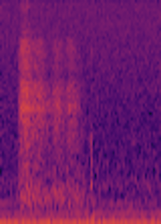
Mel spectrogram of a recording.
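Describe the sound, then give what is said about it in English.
A person sniffs sharply right into the microphone to see if it picks up the sound, a breathy burst of air lasting over half a second, then a tiny click and low steady hum with no talking. “Why did you sniff the microphone?”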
